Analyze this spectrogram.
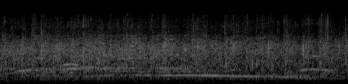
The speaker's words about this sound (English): Do you believe it? Clap your hands and shout unto the Lord.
